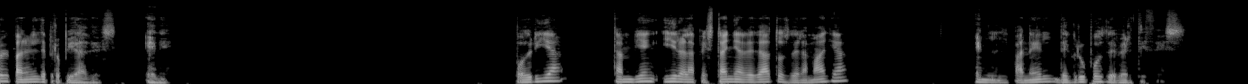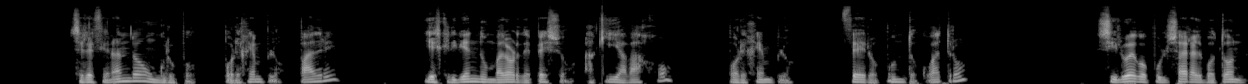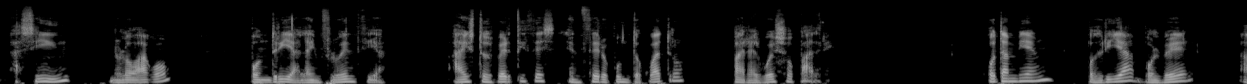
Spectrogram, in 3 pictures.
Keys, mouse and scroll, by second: 2.2 n, 8.8-11.7 drag, 15.7-17.7 drag, 20.2-22.1 drag.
